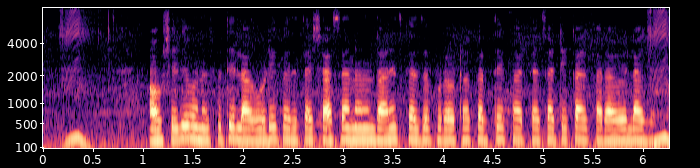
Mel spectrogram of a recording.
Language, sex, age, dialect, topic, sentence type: Marathi, female, 25-30, Northern Konkan, agriculture, question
